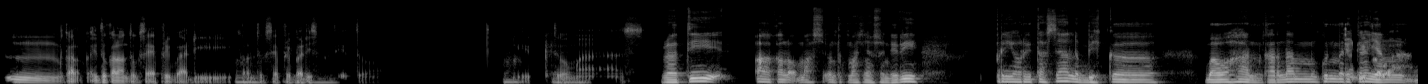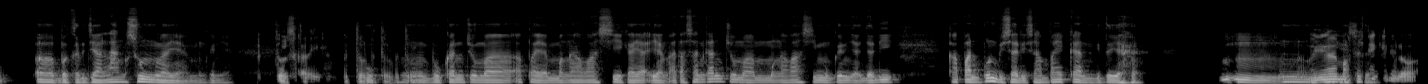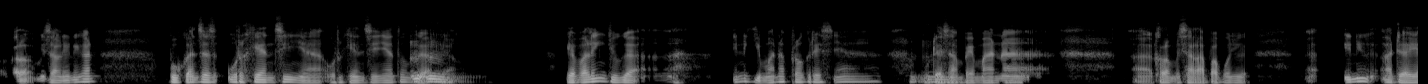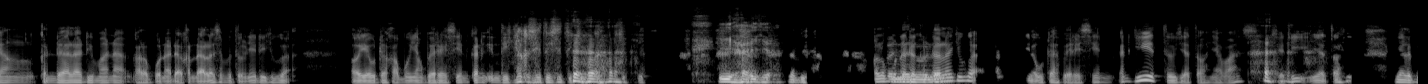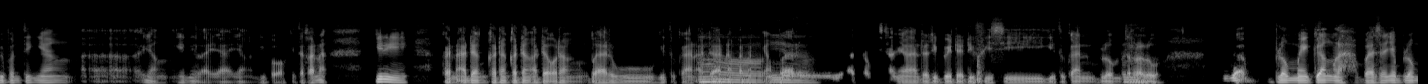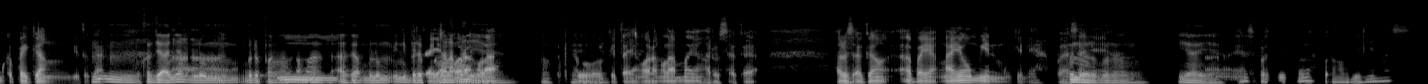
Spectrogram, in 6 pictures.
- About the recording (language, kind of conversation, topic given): Indonesian, podcast, Bagaimana kamu mengatur keseimbangan antara pekerjaan dan kehidupan pribadi?
- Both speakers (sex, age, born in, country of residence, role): male, 25-29, Indonesia, Indonesia, host; male, 40-44, Indonesia, Indonesia, guest
- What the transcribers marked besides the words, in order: other background noise; tapping; laughing while speaking: "ya?"; sigh; laughing while speaking: "ke situ-situ juga ujungnya"; laugh; laughing while speaking: "Iya iya"; laugh; laugh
